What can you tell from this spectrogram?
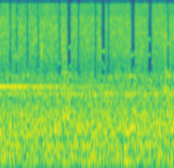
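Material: Nothing is struck.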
